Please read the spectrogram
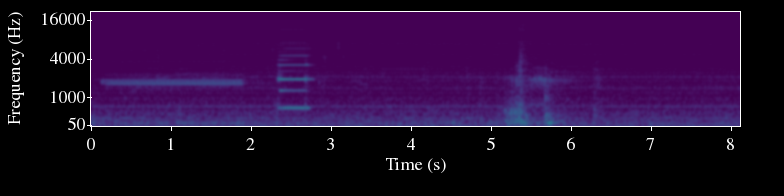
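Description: Portable X-ray machine signalling an exposure: a steady high tone for about two seconds, then a short, loud beep.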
